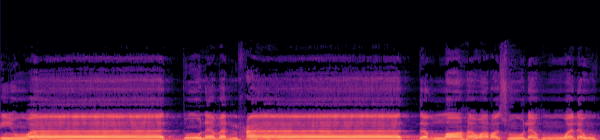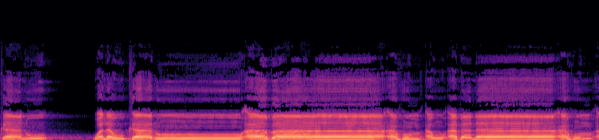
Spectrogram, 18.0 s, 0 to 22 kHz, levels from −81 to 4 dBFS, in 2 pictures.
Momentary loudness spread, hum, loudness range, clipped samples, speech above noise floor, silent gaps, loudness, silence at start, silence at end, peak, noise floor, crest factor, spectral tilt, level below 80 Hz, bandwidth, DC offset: 6 LU; none; 3 LU; under 0.1%; 28 dB; none; -14 LUFS; 0 s; 0 s; 0 dBFS; -41 dBFS; 12 dB; -5.5 dB/octave; -60 dBFS; 14 kHz; under 0.1%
